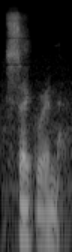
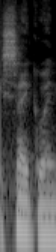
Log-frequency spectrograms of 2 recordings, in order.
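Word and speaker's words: Seguin: um instagram just uh so his his surname is spelt s-e-g-u-i-n so his so the instagram is actually at ed segwin so it's e-d-s-e-g-u-i-n that i'm just i'm just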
